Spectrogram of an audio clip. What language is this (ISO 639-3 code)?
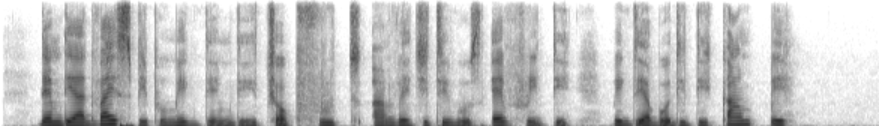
pcm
